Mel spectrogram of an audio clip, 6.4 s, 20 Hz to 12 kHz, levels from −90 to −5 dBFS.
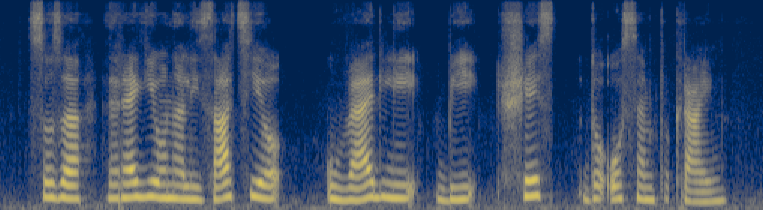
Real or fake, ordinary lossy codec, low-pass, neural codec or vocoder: fake; Opus, 16 kbps; 10.8 kHz; codec, 24 kHz, 0.9 kbps, WavTokenizer, medium speech release version 2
